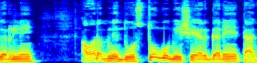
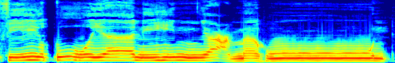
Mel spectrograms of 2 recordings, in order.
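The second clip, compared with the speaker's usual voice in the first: slow melodic tajweed chant; measured Quranic recitation; 5 semitones higher, much slower than usual. Shown as a demonstration. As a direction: recite each phrase slowly and melodically. Quran recitation between explanations.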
